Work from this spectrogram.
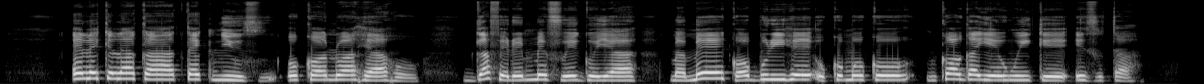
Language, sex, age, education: Igbo, female, 15-29, tertiary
